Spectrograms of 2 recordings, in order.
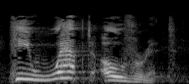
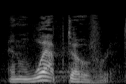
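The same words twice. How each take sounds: First: Slow, weighty stress on "wept". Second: Low, soft solemn reading; hushed scripture reading. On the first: Shown as a demonstration. Preacher making listeners notice the verse, stressing "wept". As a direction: repeat it slowly, leaning firmly on "wept". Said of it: "Man, listen to that". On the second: A narrator's reading. Preacher reading that Jesus wept over the city, hushed. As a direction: let the verse drop low and quiet. Reads verse before repeating it.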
